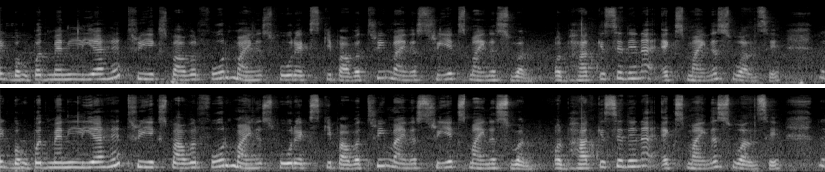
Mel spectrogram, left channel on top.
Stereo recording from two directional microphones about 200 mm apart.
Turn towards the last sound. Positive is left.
turn(degrees=-55)  # may be behind; listen again after turning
